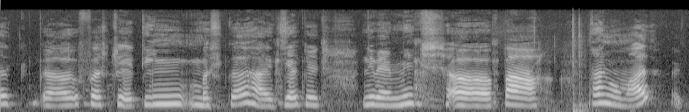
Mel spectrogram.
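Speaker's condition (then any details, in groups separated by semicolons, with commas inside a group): Cerebral palsy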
